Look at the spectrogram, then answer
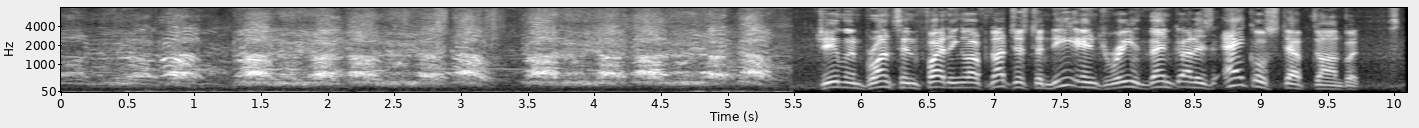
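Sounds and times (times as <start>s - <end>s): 
thousands cheering at a street watch party on 7th Avenue: 0.0s - 5.6s
speech: 5.8s - 10.0s.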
